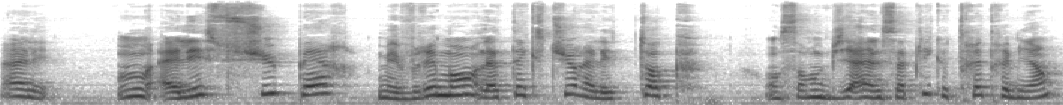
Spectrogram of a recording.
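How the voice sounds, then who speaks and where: A woman's voice: a little high, lively intonation, measured pace. A woman, chatting casually as a beauty vlogger demonstrating makeup, with many hesitations. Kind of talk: casual product demo.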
